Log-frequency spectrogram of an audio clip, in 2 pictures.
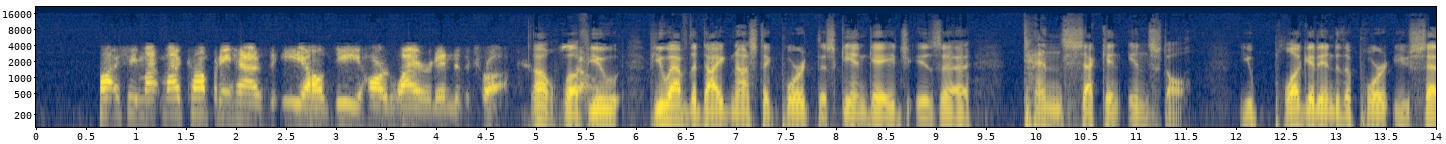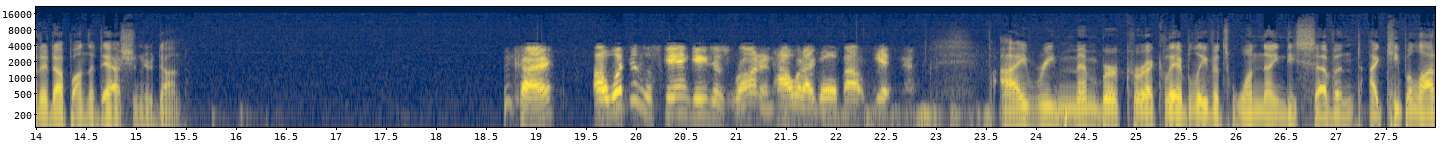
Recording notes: Questions from the AudioRoad. Call in Question and Answer Show.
